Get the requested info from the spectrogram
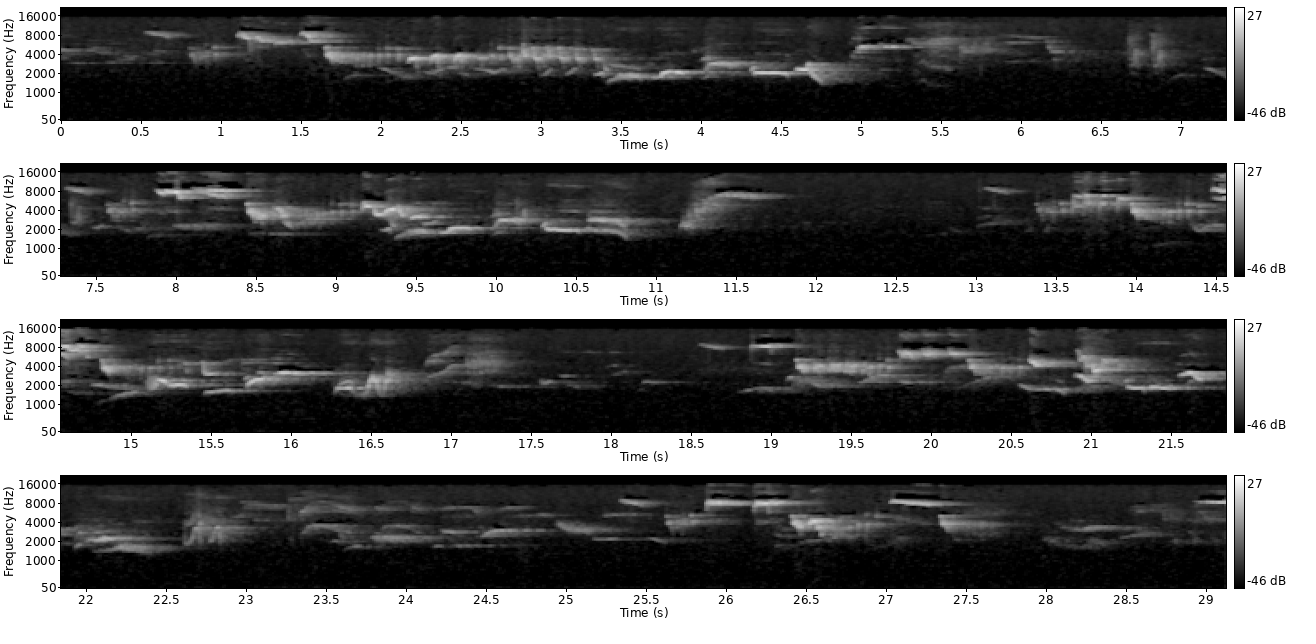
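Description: Songbirds singing and calling, in long bouts of quick, varied chirps and whistles broken by brief pauses.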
